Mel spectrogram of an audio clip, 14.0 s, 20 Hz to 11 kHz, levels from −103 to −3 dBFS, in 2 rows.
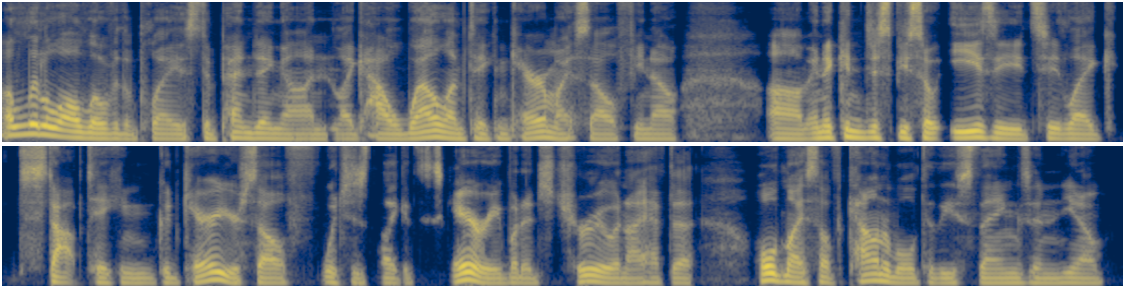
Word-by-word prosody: a - - +4
little 205 -3 +7
all 135 -4 +5
over 115 0 +2
the 110 -2 -7
place 110 -1 -5
depending 120 0 -3
on, 110 0 -7
like, 110 -1 -7
how 110 -1 0
well 130 +6 +2
I'm 120 - 0
taking 115 -1 -6
care 125 +4 -1
of 140 - +1
myself, 110 -2 -4
you 110 - -6
know? 110 -1 -6 0.6
Um, 115 -1 -2
and 130 +3 +2
it 135 - +4
can 145 -4 +3
just 135 -2 +4
be 130 - +1
so 120 0 +6
easy 130 -5 +3
to, 120 +3 -2
like, 110 -2 -4
stop - - +1
taking 110 -1 -7
good 105 0 -8
care 130 +10 +1
of - - +7
yourself, 110 -8 -2
which 120 -4 -5
is, 110 -1 -2
like 105 -2 -7
it's 110 - -16
scary, 145 -7 +5
but 110 +1 -6
it's 105 +1 -6
true, 135 -5 0
and 110 - -5
I 105 - -5
have 115 -1 -8
to 110 -2 -5 0.4
hold 165 0 +7
myself 120 -3 0
accountable 135 -7 0
to 115 - -10
these 110 0 -1
things 110 0 -5
and, 110 0 -7
you 115 - -4
know, 105 -1 -7
115 Hz, 235 wpm, -24 LUFS, 110-130 Hz, 0.6 s, little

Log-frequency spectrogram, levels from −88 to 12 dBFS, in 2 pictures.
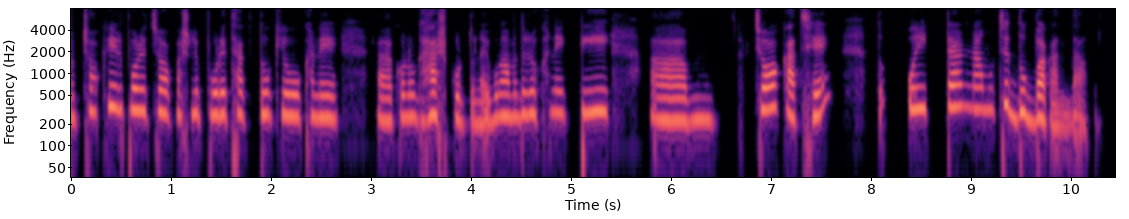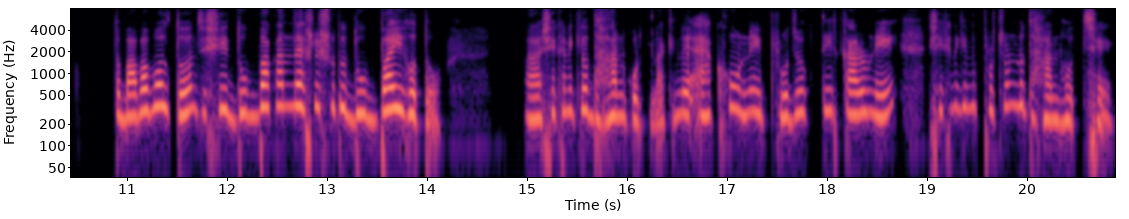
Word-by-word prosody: "চকের 325 +3 0
পরে 310 -1 +4
চক 290 -2 +2
আসলে 280 +2 -4
পড়ে 270 0 +3
থাকতো, 275 0 -3
কেউ 270 -1 +1
ওখানে 250 0 -3 0.6
আ - - -1 0.2
কোনো 250 0 -2
ঘাস 265 +2 +3
করতো 220 -4 -2
না।" - - -4
এবং 240 +4 -3
আমাদের 255 +2 -2
ওখানে 290 +2 -9
একটি 285 +4 -4 0.7
আম 225 -1 +1 0.7
চক 330 +2 +6
আছে। 255 +2 -1 0.6
তো - - -11 0.3
ওইটার 330 +2 +2
নাম 320 0 0
হচ্ছে 345 +5 +2
'দুব্বাকান্দা।' 235 - +2 0.8
তো - - 0
বাবা 255 +4 +6
বলতো 335 -7 +3 0.2
যে, 285 - -6
"সে 320 - +1 0.2
দুব্বাকান্দায় 350 +6 +4
আসলে 350 - -3
শুধু 340 0 +1
দুব্বাই 280 +5 +6
হতো। 270 - +1 1.0
আ - - +1 0.2
সেখানে 300 +1 -3
কেউ 310 -1 +3
ধান 255 +4 +2
করতো 220 -4 -3
না।" - - -4
কিন্তু 265 +3 -3 0.2
এখন 320 +5 -4 0.2
এই - - -1
প্রযুক্তির 280 +4 -3
কারণে, 275 -1 +2 0.5
সেখানে 310 +2 -8
কিন্তু 345 0 -5
প্রচণ্ড 355 +4 -6 0.2
ধান 235 -1 -1
হচ্ছে। 210 -1 -4
280 Hz, 145 wpm, -22 LUFS, 250-320 Hz, 1.0 s, চক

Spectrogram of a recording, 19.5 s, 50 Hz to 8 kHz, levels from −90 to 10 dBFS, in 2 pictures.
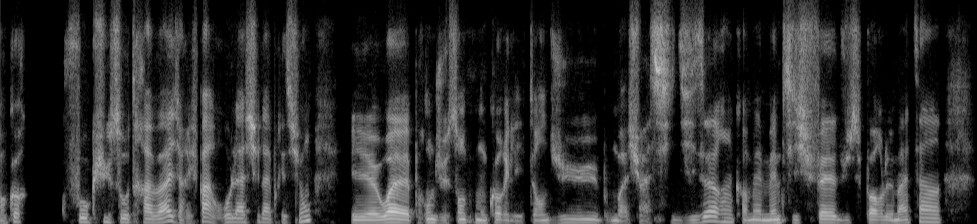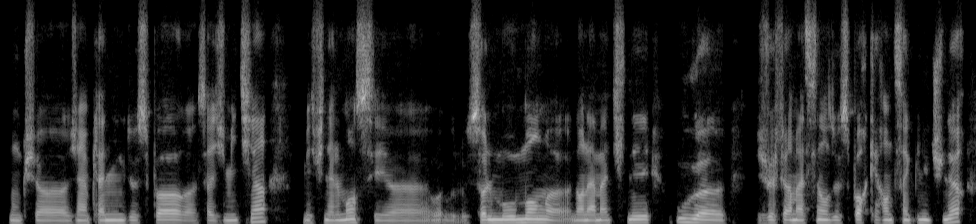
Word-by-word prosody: encore - - -4 0.4
focus 140 0 0
au 130 - -2
travail, 125 +9 +2
j'arrive - - -5
pas 155 - +5
à - - +2
relâcher 130 0 +1
la 130 -1 -3
pression. 150 +9 -3 0.4
Et, 105 0 -1
heu, 105 0 +4
ouais, 115 -1 +8
par - - -15
contre 120 0 -1
je 95 -3 -4
sens 115 +4 -1
que - - -20
mon 100 - -2
corps 110 +2 -1
il 175 - -7
est 165 - -15
tendu, 115 +4 -5
bon - - -12
bah - - -4
je - - +1
suis - - +2
assis 105 - +7
10 100 +5 -3
heures, 165 -3 +2
hein, 140 - -5
quand 100 - -6
même, 105 0 -2
même 105 +2 +1
si 110 - +1
je - - +4
fais 120 -1 +2
du 100 -2 -9
sport 110 +2 0
le 105 -1 -5
matin. 130 +7 -2 0.5
Donc, 95 0 -4
heu, 95 -1 -3
j'ai 95 - -6
un 95 - -1
planning 100 +1 -1
de 100 0 -9
sport, 110 -1 0
heu, - - -15
ça, 95 - -4
je 95 +1 -6
m'y 95 0 -3
tiens. 140 +7 0 0.4
Mais - - -8
finalement, 100 +3 -1
c'est, 100 -3 +3
heu, 95 0 -6
oua - - -9 0.2
le - - -15
seul 110 0 +6
moment, 115 +1 +3 0.2
heu, - - -10
dans 100 - -1
la 100 0 +1
matinée 115 +4 -2 0.3
où, 130 -2 0
heu, 105 -3 +1 0.3
je - - -7
vais - - -3
faire 105 -1 -1
ma 100 -1 +2
séance 105 -1 0
de 105 - -6
sport 110 +2 0
45 105 0 -3
minutes, 215 -2 0
1 115 - +1
heure. 145 +2 +1
110 Hz, 240 wpm, -24 LUFS, 100-120 Hz, 0.5 s, ouais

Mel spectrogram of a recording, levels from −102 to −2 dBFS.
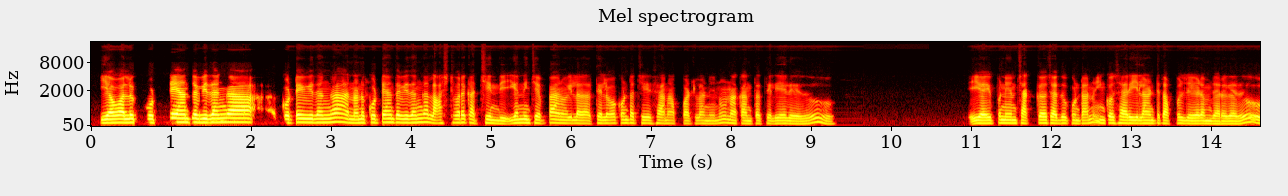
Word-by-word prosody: ఇగ 165 0 +7
వాళ్ళు 170 0 +7 0.2
కొట్టే 170 +4 +2
అంత 185 0 +2
విధంగా 185 +2 +6 0.2
ఆహ్, 185 - -6
కొట్టే 170 +2 +3
విధంగా 175 +3 +2 0.2
నన్ను 160 +1 +1
కొట్టేంత 180 +1 +1
విధంగా 175 +3 0
లాస్ట్ 145 +3 -6
వరకచ్చింది. 155 -5 -3
ఇగ 155 - 0
నేను 160 -2 -3
చెప్పాను. 155 +1 -2
ఇలా 140 -1 -2 0.2
తెలవకుండా 145 +1 -4
చేసాను 140 -1 -5
అప్పట్లో 135 +1 -8
నేను 140 +6 -7
నాకంత 130 -1 -5
తెలియలేదు. 130 +1 -5 2.0
ఇగ 140 - +2
ఇపుడు 150 +2 -4
నేను 145 -1 -2
చక్కగా 150 +3 -2
చదువుకుంటాను. 140 +1 -3
ఇంకోసారి 145 -1 -1
ఇలాంటి 140 -1 -3
తప్పులు 135 +1 -6
జేయడం 130 0 -1
జరగదు. 120 +6 -3
145 Hz, 135 wpm, -21 LUFS, 135-170 Hz, 2.0 s, ఇగ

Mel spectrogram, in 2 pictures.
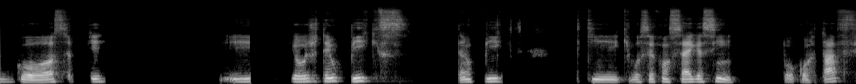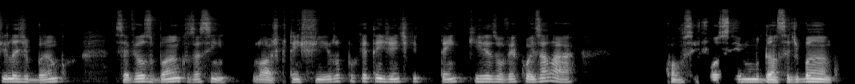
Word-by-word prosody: Gosta 110 +2 +4
porque 130 0 -3 1.1
E 130 +1 0 0.4
e 135 - +2
hoje 135 +2 +3
tem 145 - +5
o 150 0 +2
PIX, 150 0 0 0.4
tem 110 - 0
o 120 - +1
PIX, 140 +3 +1 0.8
que 115 -2 +2
que - - -12
você 115 +2 -1
consegue, 125 0 +3
assim, 130 -4 +2 0.5
pô - - -4
cortar - - 0
fila 135 +1 +1
de 130 - -2
banco, 120 +6 -3 0.4
você - - -1
vê 130 - -2
os 135 0 +4
bancos, 125 +3 +1
assim, 115 -5 -3 0.2
lógico 110 -3 -2
que - - -16
tem 115 - -1
fila 120 +4 -3
porque 145 0 -4
tem 145 -1 +2
gente 130 +1 -1
que 140 - -7 0.2
tem 125 +4 -2
que 135 -1 -5
resolver 125 -2 0
coisa 130 +4 +1
lá, 130 -8 -2 0.9
como 110 -2 -3
se - - -6
fosse 115 +2 -2
mudança 120 -2 +3
de 115 - -2
banco. 125 -3 +3
125 Hz, 160 wpm, -23 LUFS, 115-135 Hz, 1.1 s, tem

